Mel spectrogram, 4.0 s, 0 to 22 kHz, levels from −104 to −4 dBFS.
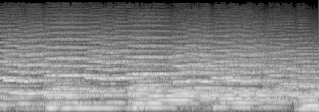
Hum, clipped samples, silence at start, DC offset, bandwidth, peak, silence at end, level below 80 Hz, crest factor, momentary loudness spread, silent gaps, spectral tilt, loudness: none; under 0.1%; 0 s; under 0.1%; 18.5 kHz; -6 dBFS; 0 s; -46 dBFS; 14 dB; 4 LU; none; -4.5 dB/octave; -19 LUFS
